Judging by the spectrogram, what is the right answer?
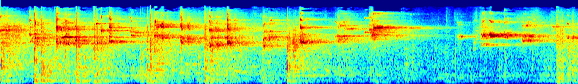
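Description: Balls bouncing irregularly on a hard gym floor, mixed with the short high squeaks of sports shoes on the court during a team ball drill.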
